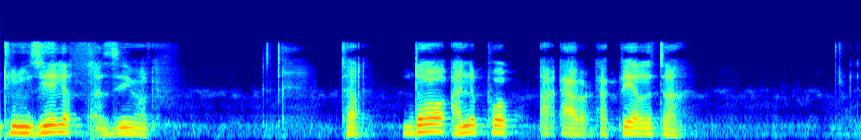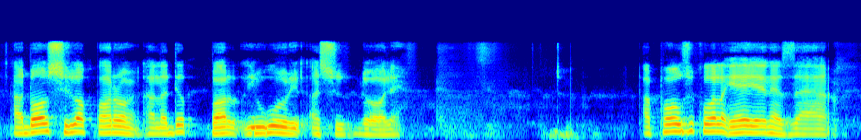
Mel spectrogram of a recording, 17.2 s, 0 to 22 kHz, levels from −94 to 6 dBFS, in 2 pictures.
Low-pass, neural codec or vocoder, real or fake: 7.2 kHz; codec, 16 kHz, 1 kbps, FunCodec, trained on LibriTTS, 50 frames a second; fake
